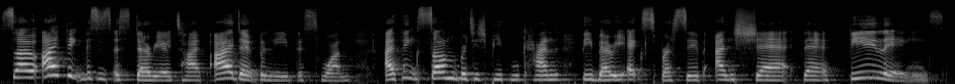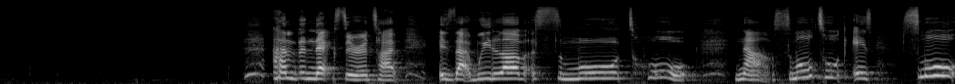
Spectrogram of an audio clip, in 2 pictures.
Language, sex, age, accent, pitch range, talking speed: English, female, 20-39, British, 215-285 Hz, 125 wpm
